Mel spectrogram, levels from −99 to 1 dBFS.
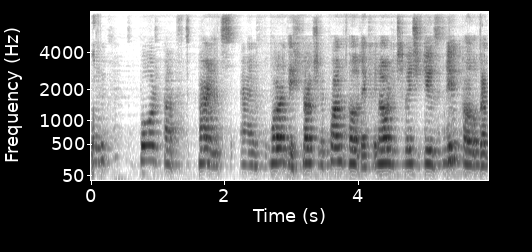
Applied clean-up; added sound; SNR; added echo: neural mask model DeepFilterNet 3.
